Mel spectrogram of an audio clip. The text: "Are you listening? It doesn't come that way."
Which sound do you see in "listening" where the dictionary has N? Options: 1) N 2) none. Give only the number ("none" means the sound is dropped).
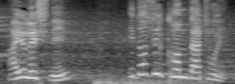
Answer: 1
